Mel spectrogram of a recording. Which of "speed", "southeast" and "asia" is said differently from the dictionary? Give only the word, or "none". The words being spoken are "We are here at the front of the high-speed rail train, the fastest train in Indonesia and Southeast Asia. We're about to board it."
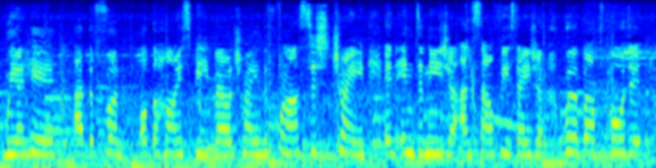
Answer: none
